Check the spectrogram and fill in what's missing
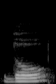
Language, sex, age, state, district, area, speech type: Punjabi, male, 60+, Punjab, Rupnagar, rural, read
